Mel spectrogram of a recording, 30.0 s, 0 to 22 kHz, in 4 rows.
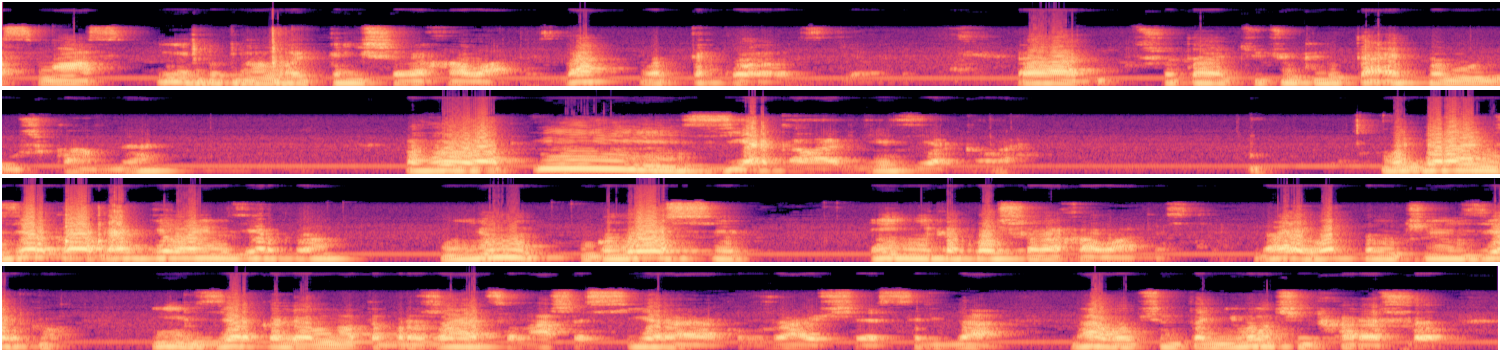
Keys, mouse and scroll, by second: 13.2 middle click, 14.3-16.7 right drag, 16.7 click, 19.5-21.6 drag.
